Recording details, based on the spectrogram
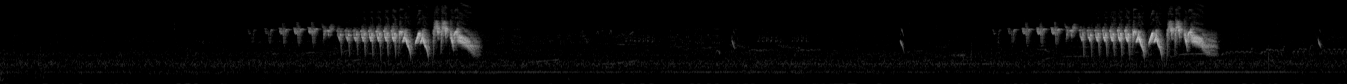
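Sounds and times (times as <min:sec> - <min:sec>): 
common chaffinch Fringilla coelebs singing: 0:02.4 - 0:13.4.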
